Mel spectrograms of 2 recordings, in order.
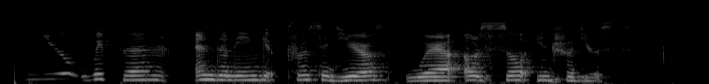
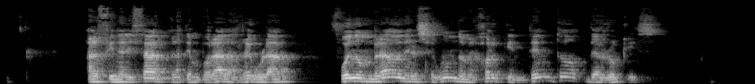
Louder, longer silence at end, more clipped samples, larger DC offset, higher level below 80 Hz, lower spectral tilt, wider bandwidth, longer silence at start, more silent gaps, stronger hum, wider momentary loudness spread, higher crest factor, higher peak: second, -38 LUFS vs -19 LUFS; about the same, 1 s vs 0.95 s; neither; neither; second, -70 dBFS vs -60 dBFS; about the same, -6 dB/octave vs -5 dB/octave; second, 7.8 kHz vs 16 kHz; second, 0.3 s vs 0.85 s; first, 1.85-1.94 s, 4.01-4.05 s vs none; neither; about the same, 12 LU vs 11 LU; about the same, 18 dB vs 20 dB; second, -20 dBFS vs -2 dBFS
